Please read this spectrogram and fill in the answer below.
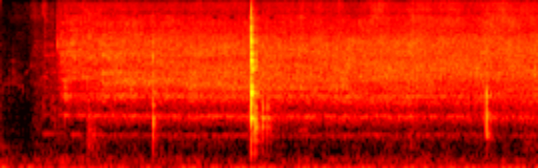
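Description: Diced raw chicken dropped into a hot pan and sizzling, the frying hiss starting about half a second in and then holding steady. A single sharp knock just before the two-second mark is the loudest sound, with a couple of lighter clicks either side.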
